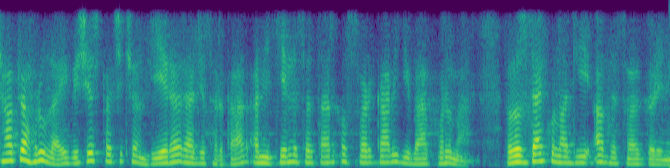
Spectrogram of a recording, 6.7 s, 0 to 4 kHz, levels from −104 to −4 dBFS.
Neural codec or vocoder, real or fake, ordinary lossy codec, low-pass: codec, 24 kHz, 0.9 kbps, WavTokenizer, medium speech release version 1; fake; none; 3.6 kHz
